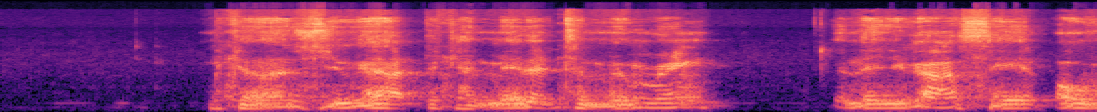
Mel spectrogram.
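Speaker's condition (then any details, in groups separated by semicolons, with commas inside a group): ALS; hoarse voice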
